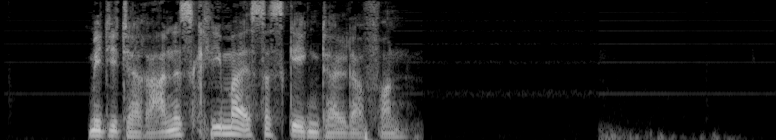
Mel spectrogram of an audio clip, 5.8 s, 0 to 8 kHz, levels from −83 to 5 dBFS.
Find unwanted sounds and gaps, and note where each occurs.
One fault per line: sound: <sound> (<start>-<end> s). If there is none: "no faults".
no faults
